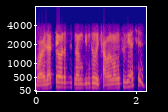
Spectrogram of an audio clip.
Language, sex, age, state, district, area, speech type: Bengali, male, 18-30, West Bengal, Purba Medinipur, rural, conversation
